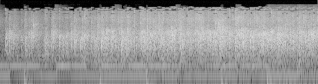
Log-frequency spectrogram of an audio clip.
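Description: Sustained audience applause at the close of a live show: a dense, steady wash of clapping that stays loud from start to finish.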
